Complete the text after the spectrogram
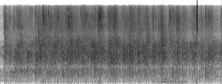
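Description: A crowd at a lightning talks event breaks into steady, sustained applause, dense overlapping claps filling the room at an even loudness throughout, with no voices standing out.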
